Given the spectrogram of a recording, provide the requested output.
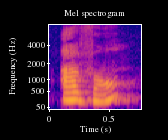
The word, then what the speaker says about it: avant: une vidéo traduite en arabe égyptien c'est parti avant avant attention on ne prononce pas le thé à vent maintenant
